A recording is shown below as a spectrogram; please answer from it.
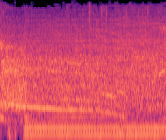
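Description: Arena goal horn sounding a steady low blast for a Colorado Avalanche goal, over a cheering crowd.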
